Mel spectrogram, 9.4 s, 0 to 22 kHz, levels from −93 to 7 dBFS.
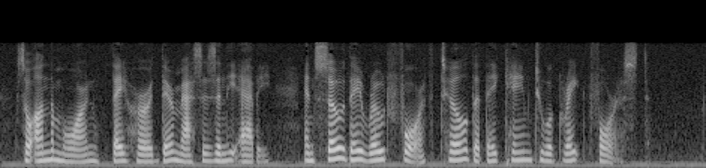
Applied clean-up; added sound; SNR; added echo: none; none; none; none.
